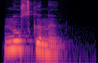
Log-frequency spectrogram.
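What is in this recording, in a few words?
"нускыны", Komi, female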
